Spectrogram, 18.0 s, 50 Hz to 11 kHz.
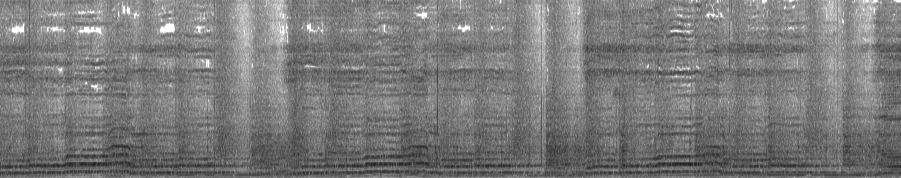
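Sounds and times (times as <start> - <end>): choir-like singing: 0.0 - 10.8, 11.6 - 16.7
rock band playing live: 0.0 - 18.0.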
